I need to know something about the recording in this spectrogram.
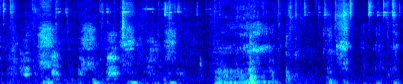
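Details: Buster the pug and Patton the English mastiff play-fighting, giving rough grunting growls and snorts in short bursts, with a person's voice briefly speaking between the scuffles.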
